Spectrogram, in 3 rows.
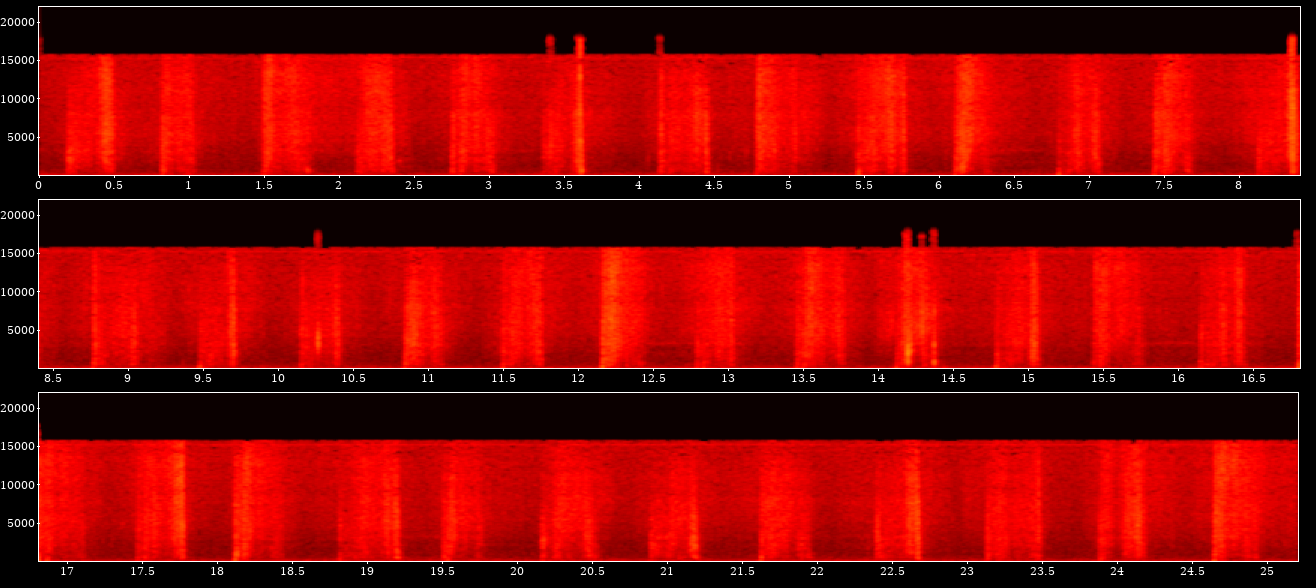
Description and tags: carpet 11a sneakers walk
Walking on carpet: sneakers. Recorded with a ZOOM H2 in a basement of a house, normalized with Audacity.
footstep, footsteps, steps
